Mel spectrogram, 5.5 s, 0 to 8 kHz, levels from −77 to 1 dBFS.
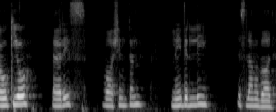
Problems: none marked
